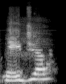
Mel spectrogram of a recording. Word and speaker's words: Neja: Neja and Fico. Yeah. Nea. It's Nea. Nea, right? Yeah. Yeah, it's Nea.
